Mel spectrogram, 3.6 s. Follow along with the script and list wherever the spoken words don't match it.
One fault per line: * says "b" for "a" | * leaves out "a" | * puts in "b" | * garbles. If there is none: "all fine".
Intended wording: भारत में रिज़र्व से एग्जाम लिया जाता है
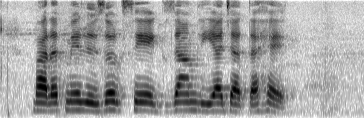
all fine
